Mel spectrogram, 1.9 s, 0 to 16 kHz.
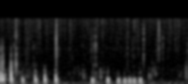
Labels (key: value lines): label: biophony, knock
recorder: SoundTrap 600 or HydroMoth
